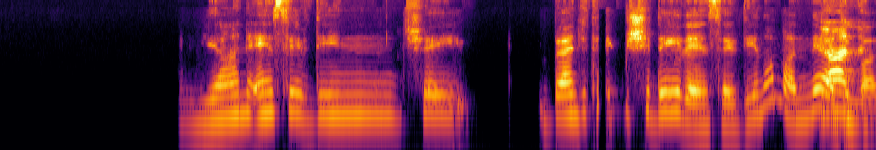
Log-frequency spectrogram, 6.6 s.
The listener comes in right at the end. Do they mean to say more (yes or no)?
yes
